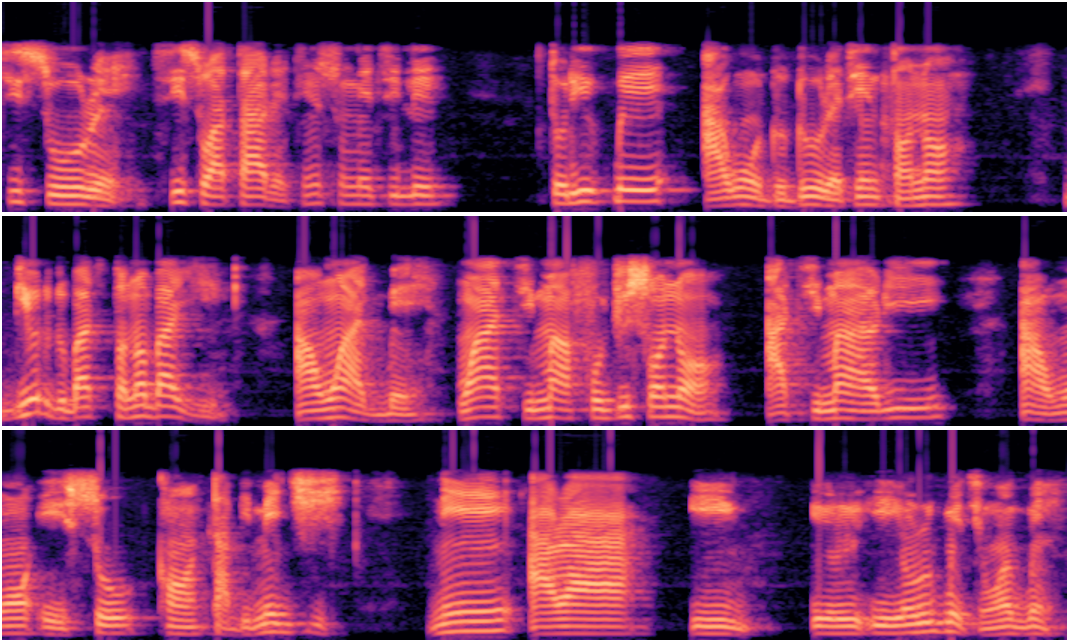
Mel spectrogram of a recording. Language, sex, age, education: Yoruba, male, 15-29, tertiary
